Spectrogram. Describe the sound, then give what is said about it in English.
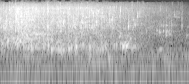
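A steady trickle of running tap water with soft splashing as a woman rinses her face, easing off slightly toward the end. “She rinses her face again.”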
